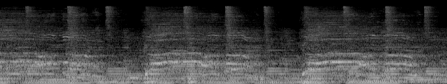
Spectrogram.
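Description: Live band playing a song: singing over electric guitars, bass and a drum kit keeping a steady beat.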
